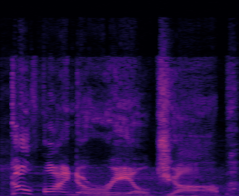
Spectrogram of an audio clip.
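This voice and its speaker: A man playing a harsh, scornful angry father in a video game nightmare, with a gravelly voice in echoing reverb. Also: high voice, sing-song, takes it slowly, bright, forceful tone, full character voice. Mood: scornful, furious. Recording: long echoing reverb, faint music.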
